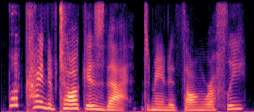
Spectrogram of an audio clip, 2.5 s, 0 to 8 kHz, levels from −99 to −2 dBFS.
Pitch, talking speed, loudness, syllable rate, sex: 245 Hz, 210 wpm, -20 LUFS, 5.5 syllables/s, female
